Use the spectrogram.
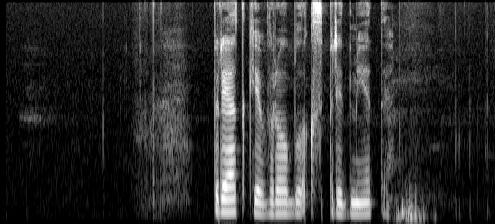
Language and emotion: Russian, neutral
